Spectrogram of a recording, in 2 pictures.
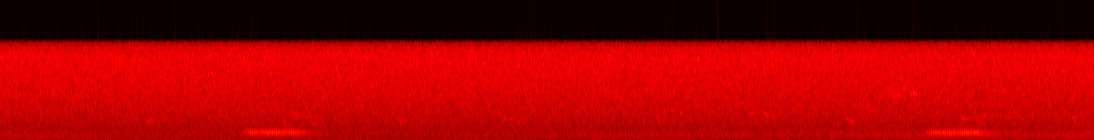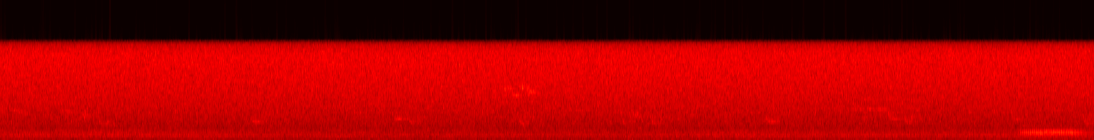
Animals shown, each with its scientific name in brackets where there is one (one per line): Blue-headed Vireo (Vireo solitarius)
Hairy Woodpecker (Dryobates villosus)
Blackburnian Warbler (Setophaga fusca)
Black-throated Green Warbler (Setophaga virens)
